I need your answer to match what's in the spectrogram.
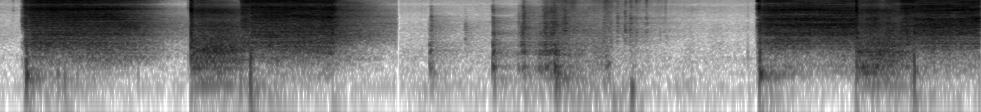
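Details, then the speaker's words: Heavy structural rivet gun setting glued rivets in the crash-repaired front end of a written-off Range Rover. Hiss-and-pull air bursts, each ending in a sharp snap as the rivet pulls tight and the panel is pulled in. Normal rivet setting. "Nice. It pulls it in. You can hear it. I love how it pulls it in. Perfect."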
